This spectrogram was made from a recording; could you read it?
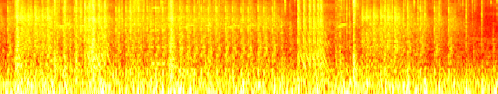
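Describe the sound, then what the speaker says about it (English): Dense, sustained gunfire from a RimWorld battle, rapid overlapping shots and bursts rattling continuously at a steady loud level with no pauses and no voices. "I feel like we're shooting each other in the back"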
